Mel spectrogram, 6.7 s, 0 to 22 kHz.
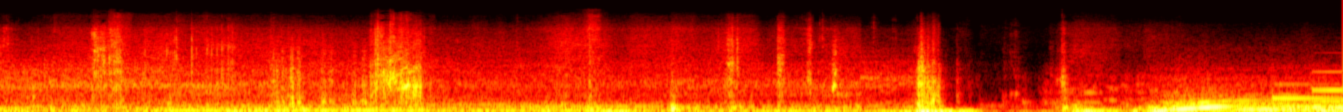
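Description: Power window motor and clicks as the Corvette C8 Z06's door is worked, then about six seconds in its 5.5-litre flat-plane-crank LT6 V8 starts with a rising rev flare and settles to a steady idle.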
